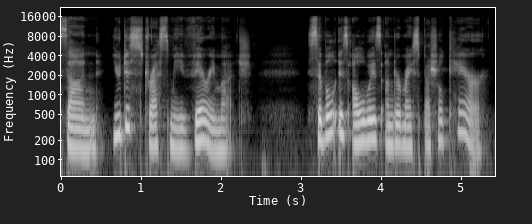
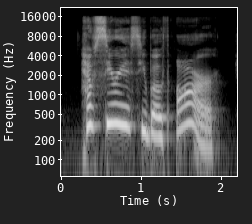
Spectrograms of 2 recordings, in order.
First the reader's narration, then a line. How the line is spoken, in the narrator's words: she cried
